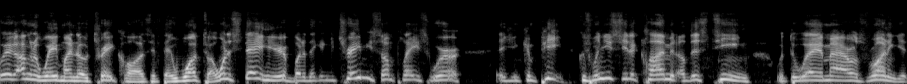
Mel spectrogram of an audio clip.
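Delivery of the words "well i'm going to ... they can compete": plain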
